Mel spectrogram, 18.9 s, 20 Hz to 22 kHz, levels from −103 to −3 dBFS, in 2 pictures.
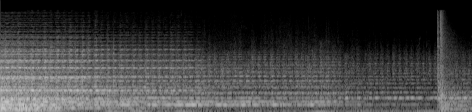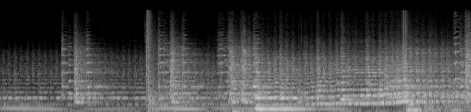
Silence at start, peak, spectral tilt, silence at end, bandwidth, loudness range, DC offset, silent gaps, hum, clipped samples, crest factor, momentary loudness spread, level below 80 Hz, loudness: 0 s; -14 dBFS; -6 dB/octave; 0 s; 16 kHz; 15 LU; under 0.1%; none; none; under 0.1%; 20 dB; 20 LU; -50 dBFS; -33 LUFS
